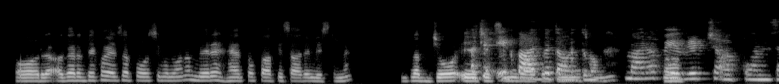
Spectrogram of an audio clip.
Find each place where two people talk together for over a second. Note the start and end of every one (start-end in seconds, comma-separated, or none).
4.7-6.8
